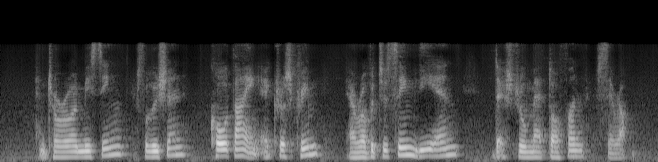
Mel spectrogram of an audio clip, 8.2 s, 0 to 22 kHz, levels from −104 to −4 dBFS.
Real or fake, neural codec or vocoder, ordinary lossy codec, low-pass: fake; codec, 16 kHz, 0.5 kbps, X-Codec, WavLM features, trained on Multilingual LibriSpeech; none; 7.2 kHz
